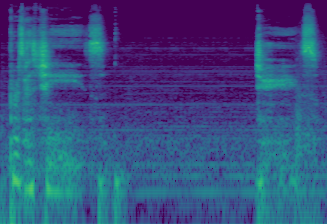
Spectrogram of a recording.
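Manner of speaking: breathy whisper, slow and soft. Real, not acted. Player whispering food names while scavenging, whispered.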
